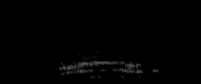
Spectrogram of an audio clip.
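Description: A faint animal cry, under a second long, starting about half a second in.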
